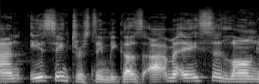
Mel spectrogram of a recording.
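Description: In a very clean recording with a silent background, a man with a Spanish accent talks at a moderate pace using lively intonation. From Cuba. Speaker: visual artist. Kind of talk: interview. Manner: hesitant, many fillers.

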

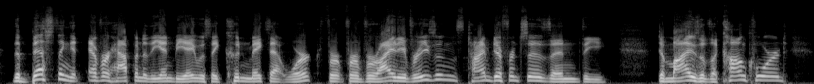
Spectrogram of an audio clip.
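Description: A man's plain, everyday voice, a plain, everyday voice, fairly high in pitch, at a fairly quick pace, with very even loudness, in a dry, close recording with no echo over a quiet background. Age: 50s. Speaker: sports writer and author. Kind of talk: casual chat.

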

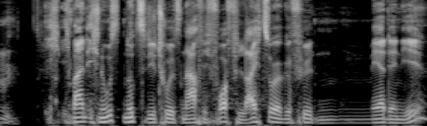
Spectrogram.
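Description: In a fairly low pitch, a man with a dark, mellow tone talks at a moderate pace with fairly even intonation. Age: 30s. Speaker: podcast co-host. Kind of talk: casual chat.

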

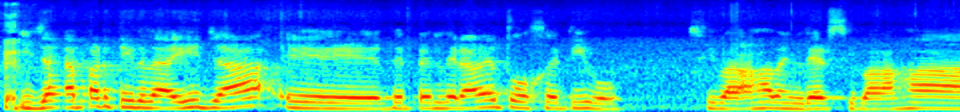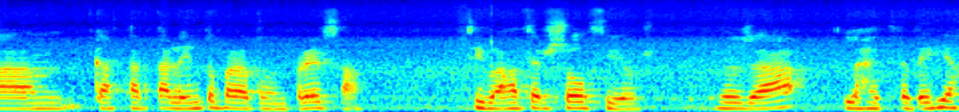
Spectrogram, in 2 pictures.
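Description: Flat, monotone delivery from a woman at medium pitch and moderate pace, with noticeable background noise. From Spain, Badajoz (Extremadura). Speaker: social media marketing strategist. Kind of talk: interview.

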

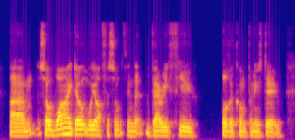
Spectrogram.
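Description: The background is quiet. This man's pitch is very deep and low. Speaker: former teacher, education content writer. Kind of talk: casual interview chat. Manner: monotone, less animated.

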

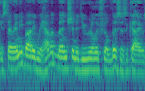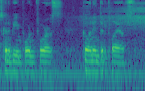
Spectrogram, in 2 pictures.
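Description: Against noticeable background noise, a man with a medium pitch talks at a very fast pace with ordinary pitch variation. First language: Swedish. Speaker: sports podcast host. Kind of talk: casual interview.

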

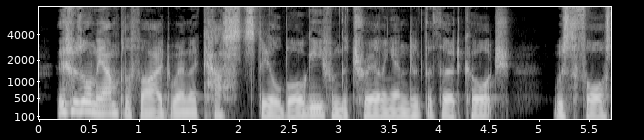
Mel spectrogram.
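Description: A man with a British accent speaks at a moderate pace and fairly low pitch. The very clean recording has a silent background and a dry, close sound with no echo. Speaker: true-crime podcast host. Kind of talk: true-crime documentary narration. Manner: measured, steady narrator; formal, detail-heavy delivery.

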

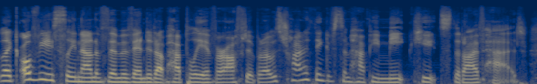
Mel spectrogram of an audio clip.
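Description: Very fast and with hardly any pauses, a woman speaks in a medium pitch with lively intonation and an Australian accent. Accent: Australian, often mistaken for British abroad. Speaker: podcast co-host. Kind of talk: casual chat, reading listener stories.

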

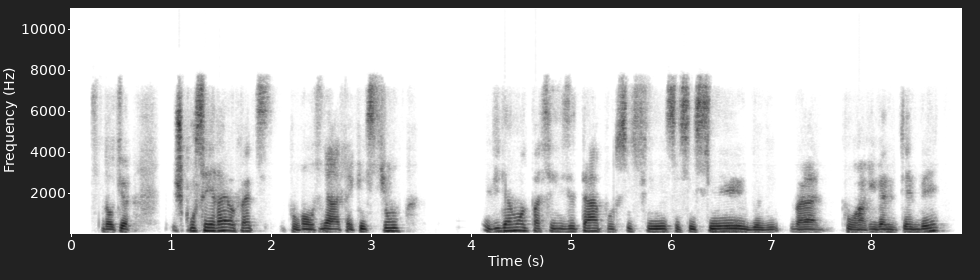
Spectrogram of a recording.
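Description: A man speaks at a fairly slow pace, his medium pitch moving with ordinary variation. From Switzerland. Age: 30s. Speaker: ultra-trail runner and police investigator. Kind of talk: interview conversation. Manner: halting, many repetitions.

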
